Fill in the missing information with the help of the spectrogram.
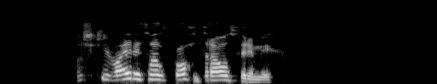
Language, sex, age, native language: Icelandic, male, 18-19, Icelandic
